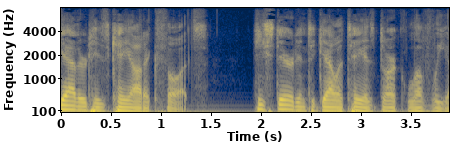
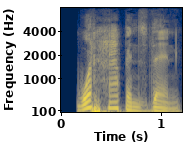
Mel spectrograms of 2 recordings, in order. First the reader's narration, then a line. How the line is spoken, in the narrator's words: queried Dan desperately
